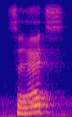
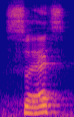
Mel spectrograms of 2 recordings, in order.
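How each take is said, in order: Both takes have the same delivery.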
